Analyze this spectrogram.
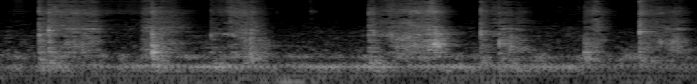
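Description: A long-handled spatula stirring and scraping thick, watery pav bhaji around a kadai, in a run of irregular scrapes and knocks against the pan.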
